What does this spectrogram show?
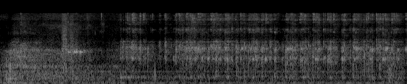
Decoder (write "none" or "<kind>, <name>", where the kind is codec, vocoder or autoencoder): none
